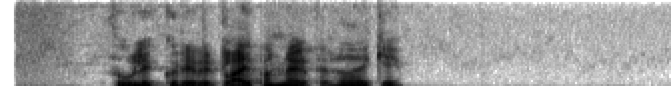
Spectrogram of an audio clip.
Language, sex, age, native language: Icelandic, male, 40-49, Icelandic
